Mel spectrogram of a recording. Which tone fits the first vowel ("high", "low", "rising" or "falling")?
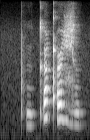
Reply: low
